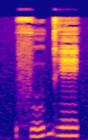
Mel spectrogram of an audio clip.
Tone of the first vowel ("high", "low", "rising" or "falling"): rising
